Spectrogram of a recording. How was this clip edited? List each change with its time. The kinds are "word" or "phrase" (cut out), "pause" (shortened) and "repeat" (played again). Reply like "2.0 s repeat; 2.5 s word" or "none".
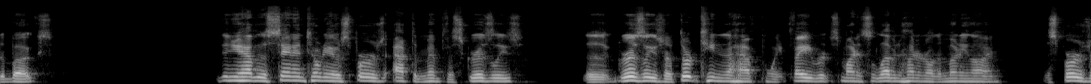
none

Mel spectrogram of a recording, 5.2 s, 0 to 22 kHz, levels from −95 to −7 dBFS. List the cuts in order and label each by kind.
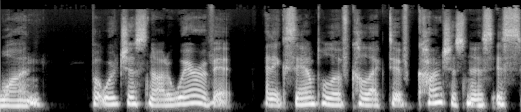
none

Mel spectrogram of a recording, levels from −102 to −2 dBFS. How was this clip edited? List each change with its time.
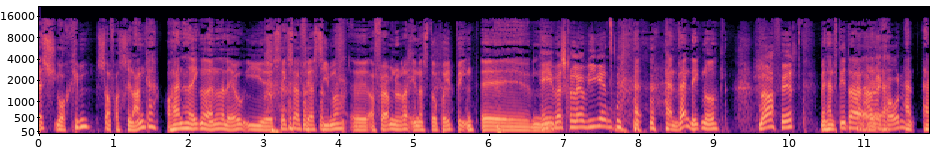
0.9 s word; 1.6 s pause; 5.8 s pause; 10.6 s word

